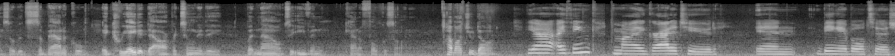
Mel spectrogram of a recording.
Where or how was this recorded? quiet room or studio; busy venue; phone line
busy venue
